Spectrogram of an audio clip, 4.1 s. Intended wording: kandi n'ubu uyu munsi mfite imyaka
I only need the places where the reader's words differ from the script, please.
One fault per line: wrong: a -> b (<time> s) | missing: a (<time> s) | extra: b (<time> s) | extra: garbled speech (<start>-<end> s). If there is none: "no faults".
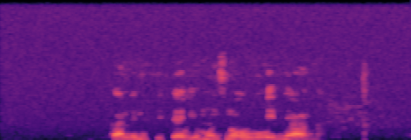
wrong: n'ubu -> mfite (1.5 s)
wrong: mfite -> n'ubu (2.3 s)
